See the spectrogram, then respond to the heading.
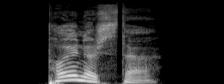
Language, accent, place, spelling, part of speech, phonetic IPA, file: German, Germany, Berlin, polnischster, adjective, [ˈpɔlnɪʃstɐ], De-polnischster.ogg
- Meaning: inflection of polnisch: 1. strong/mixed nominative masculine singular superlative degree 2. strong genitive/dative feminine singular superlative degree 3. strong genitive plural superlative degree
